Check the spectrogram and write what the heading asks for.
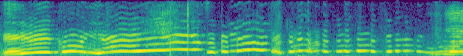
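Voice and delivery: high gleeful chant of सुटली; mother cheering her own win, high and excited. Real, not acted. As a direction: squeal it out, she just won. Winning the game, cheering.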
